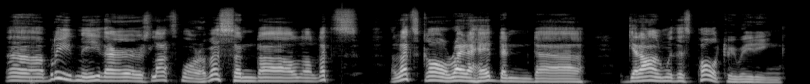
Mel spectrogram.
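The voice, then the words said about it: Canadian accent. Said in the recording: “A young man, talking in a Canadian accent.”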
